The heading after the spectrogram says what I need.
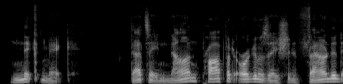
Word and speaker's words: NCMEC: another acronym to know ncmec or the national center for missing and exploited children often pronounced nick mc that's a non-profit organization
